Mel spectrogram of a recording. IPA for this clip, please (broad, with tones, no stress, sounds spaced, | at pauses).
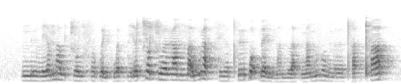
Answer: n ɨ̤˨˩ l i˨˦ ə̯ m a̤˨˩ w t͡ɕ o̤˨˩ j s o̤˨˩ ɓ ə̰˧˨ j h w ə˨˩ p̚ ɣ ḭ˧˥ ə̯ t͡ɕ ɔ˧ t͡ɕ u˧ ə̯ ɣ a˧ n m a̰˧˥ w ɣ a˨˩ t̚ s i̤˨˩ ə̯ t̪ʰ ɨ˨˦ ɓ ɔ̰˧˨ ɓ ɛ˧˩ j ŋ a̤˨˩ n l a˨˩ t̚ ŋ a˨˦ n v o̤˨˩ ŋ ə̤ː˨˩ t̪ʰ a˨˩ k̚ t̪ʰ a˦˥ t̚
